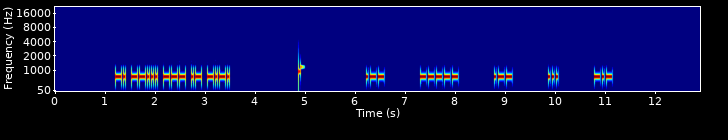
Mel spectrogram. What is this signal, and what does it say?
Morse code, heard as a keyed tone, about 32 wpm, spaced as for 16 wpm, 700 Hz. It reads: N7OAC W0WSK
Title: USA Call Signs - 6x Character Spacing - 30wpm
